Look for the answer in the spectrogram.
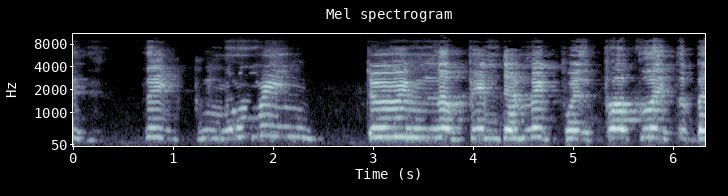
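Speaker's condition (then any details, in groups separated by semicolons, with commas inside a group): Cerebral palsy; atypical gait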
